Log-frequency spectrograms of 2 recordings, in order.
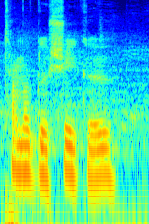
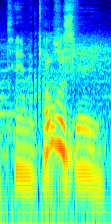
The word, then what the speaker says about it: Tamagushiku: How do you pronounce that name, John? Tamagushiku. Jesus, that's good. Yeah, the only one who's got it correct. We were Tamaguchi.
